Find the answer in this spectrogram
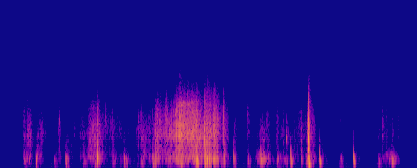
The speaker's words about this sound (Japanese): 聞こえる？私の心臓がドキドキ言ってるの。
